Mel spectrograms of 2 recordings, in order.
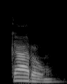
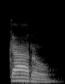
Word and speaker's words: caro: Caro means expensive and notice how dealer R doesn't sound like the English R is not Peru or Carol is pero pero or Caro Caro so it's more similar to the one in the ladder if it's really close but not the same so next we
